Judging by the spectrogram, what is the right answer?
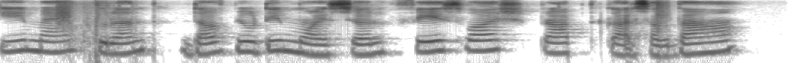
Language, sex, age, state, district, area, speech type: Punjabi, female, 18-30, Punjab, Jalandhar, urban, read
